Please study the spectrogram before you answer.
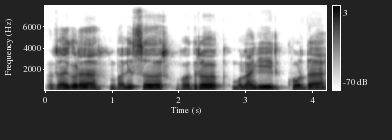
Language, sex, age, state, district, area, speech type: Odia, male, 18-30, Odisha, Kalahandi, rural, spontaneous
